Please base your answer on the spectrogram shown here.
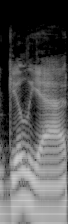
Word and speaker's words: Gilead: Gilead, or Gilead, as it's normally pronounced, is a region of Israel that is across the Jordan River.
